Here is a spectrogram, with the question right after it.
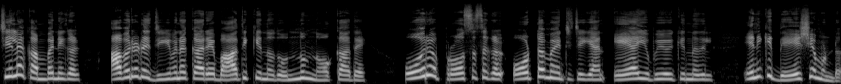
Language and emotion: Malayalam, angry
